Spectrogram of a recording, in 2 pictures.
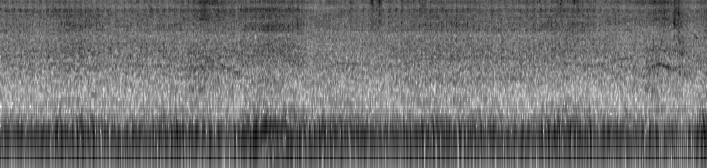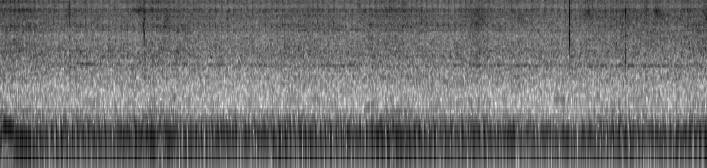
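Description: Car engines running at low speed: a steady low rumble that swells slightly a few times.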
